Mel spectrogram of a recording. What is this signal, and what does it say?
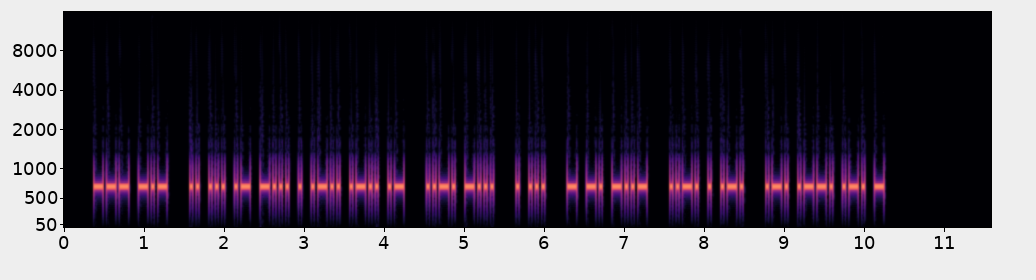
Morse code, heard as a keyed tone, about 30 wpm, 700 Hz. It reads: OK ISABELLA FB ES TNX FER RPRT
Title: Practice QSO - Exchange 2 - Info - 30wpm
